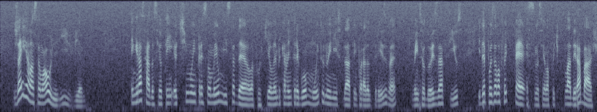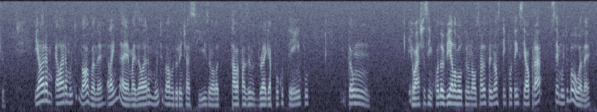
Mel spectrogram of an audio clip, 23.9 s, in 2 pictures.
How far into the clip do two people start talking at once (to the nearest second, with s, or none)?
none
